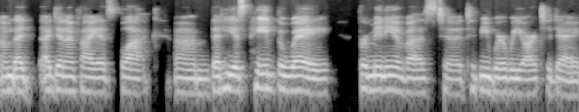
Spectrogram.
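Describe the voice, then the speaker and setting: Against a quiet background, a woman speaks in a very deep, low voice with monotone, flat intonation. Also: fairly quick pace. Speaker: academic host introducing speakers. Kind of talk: event introduction remarks. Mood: warm, appreciative. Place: office. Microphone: video call.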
